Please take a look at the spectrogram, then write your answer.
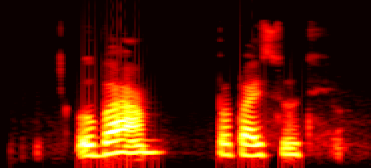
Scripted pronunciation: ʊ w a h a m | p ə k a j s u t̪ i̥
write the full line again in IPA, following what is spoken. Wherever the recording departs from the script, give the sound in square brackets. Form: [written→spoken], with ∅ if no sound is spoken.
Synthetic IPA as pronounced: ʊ [w→b] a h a m | p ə [k→p] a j s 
